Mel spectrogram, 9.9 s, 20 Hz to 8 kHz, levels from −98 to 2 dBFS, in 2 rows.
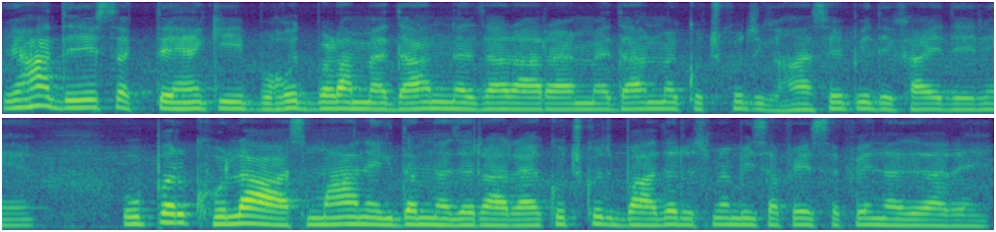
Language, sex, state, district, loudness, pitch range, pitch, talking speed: Hindi, male, Bihar, Araria, -19 LUFS, 160-180 Hz, 170 Hz, 230 wpm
